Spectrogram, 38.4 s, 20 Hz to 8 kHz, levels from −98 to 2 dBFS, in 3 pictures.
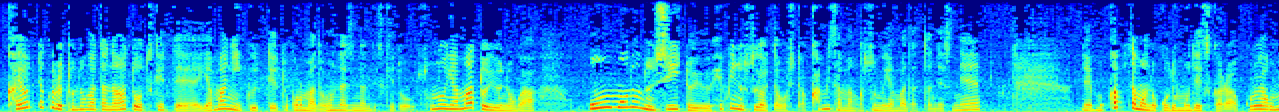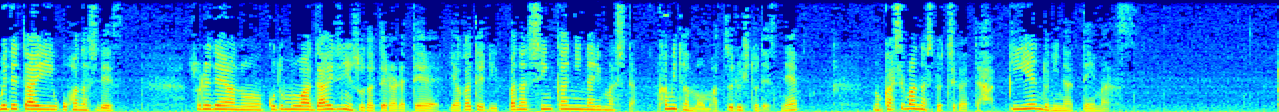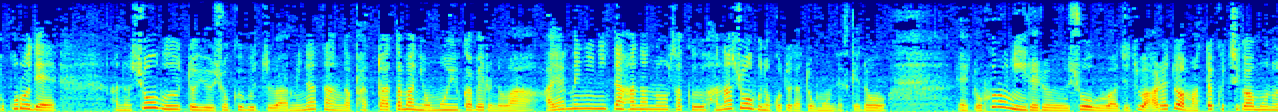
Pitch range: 170-255 Hz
